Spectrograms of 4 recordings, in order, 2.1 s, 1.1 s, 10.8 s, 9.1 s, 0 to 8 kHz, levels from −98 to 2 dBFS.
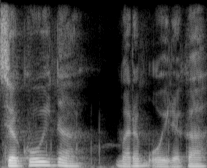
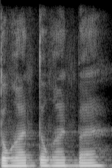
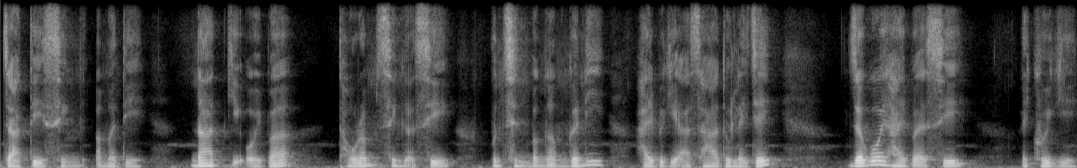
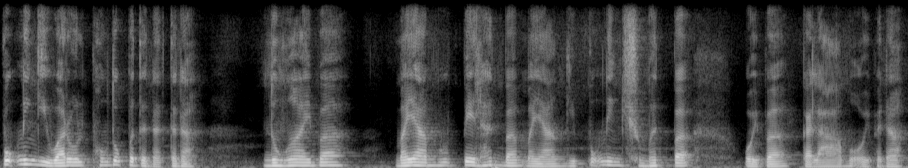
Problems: constant background noise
